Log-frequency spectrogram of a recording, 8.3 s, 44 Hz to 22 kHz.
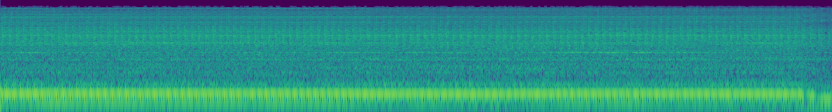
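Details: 1995 Geo Metro three-cylinder idling with a light, fast ticking steady with engine speed, typical of a noisy lifter; B-12 fuel injection cleaner then added to the engine oil before an oil change.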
